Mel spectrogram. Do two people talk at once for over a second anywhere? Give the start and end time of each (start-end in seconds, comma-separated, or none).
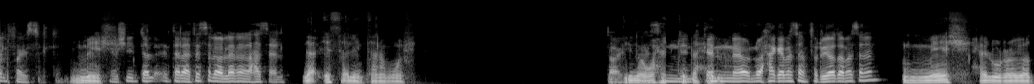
6.1-7.3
